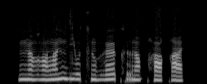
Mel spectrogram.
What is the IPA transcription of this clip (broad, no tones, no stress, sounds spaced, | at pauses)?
ŋ œ̃ ʁ ɔ̃ lˠ ĩ ŋ d j u t͡s ũ ɦ œ kʰ r õ qʰ o q ɛ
